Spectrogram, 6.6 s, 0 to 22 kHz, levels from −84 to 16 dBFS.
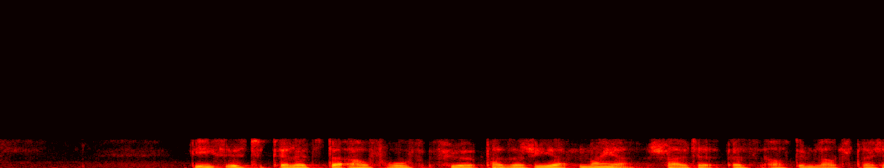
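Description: From start to finish, the speech passes through the GSM full-rate codec, and the damage is plainly audible. Nothing reaches above 4 kHz, and the codec models the vocal tract while driving it with a thinned, regularly spaced pulse train, which leaves a buzzy, gravelly grain on every voiced stretch and fits the 13 kbps full-rate coder. Simple band-limiting would only dull the top end; this codec also roughens the texture of the voice itself.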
